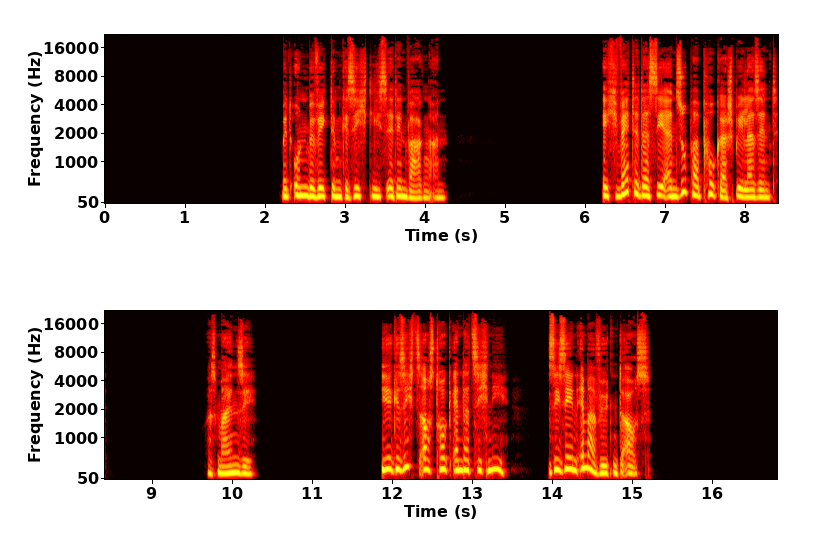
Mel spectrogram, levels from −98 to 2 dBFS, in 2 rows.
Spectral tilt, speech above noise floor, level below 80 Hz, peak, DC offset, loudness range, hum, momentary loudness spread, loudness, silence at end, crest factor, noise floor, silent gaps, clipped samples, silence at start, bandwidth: -4.5 dB/octave; 61 dB; -72 dBFS; -8 dBFS; under 0.1%; 5 LU; none; 9 LU; -25 LUFS; 1.6 s; 18 dB; -85 dBFS; none; under 0.1%; 2.2 s; over 20 kHz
